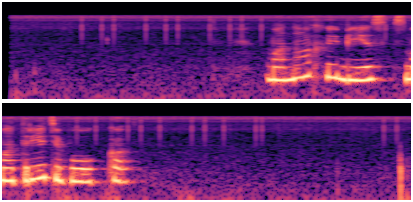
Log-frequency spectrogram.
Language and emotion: Russian, sad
